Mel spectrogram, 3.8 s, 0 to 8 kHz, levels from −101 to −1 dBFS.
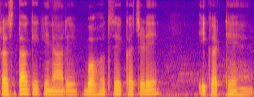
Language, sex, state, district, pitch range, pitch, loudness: Hindi, male, Jharkhand, Ranchi, 100-115 Hz, 105 Hz, -20 LUFS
